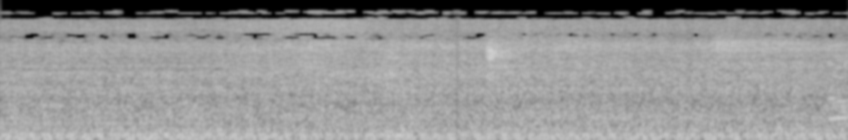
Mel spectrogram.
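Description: Motorcycle engine idling steadily, a loud low rumble.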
